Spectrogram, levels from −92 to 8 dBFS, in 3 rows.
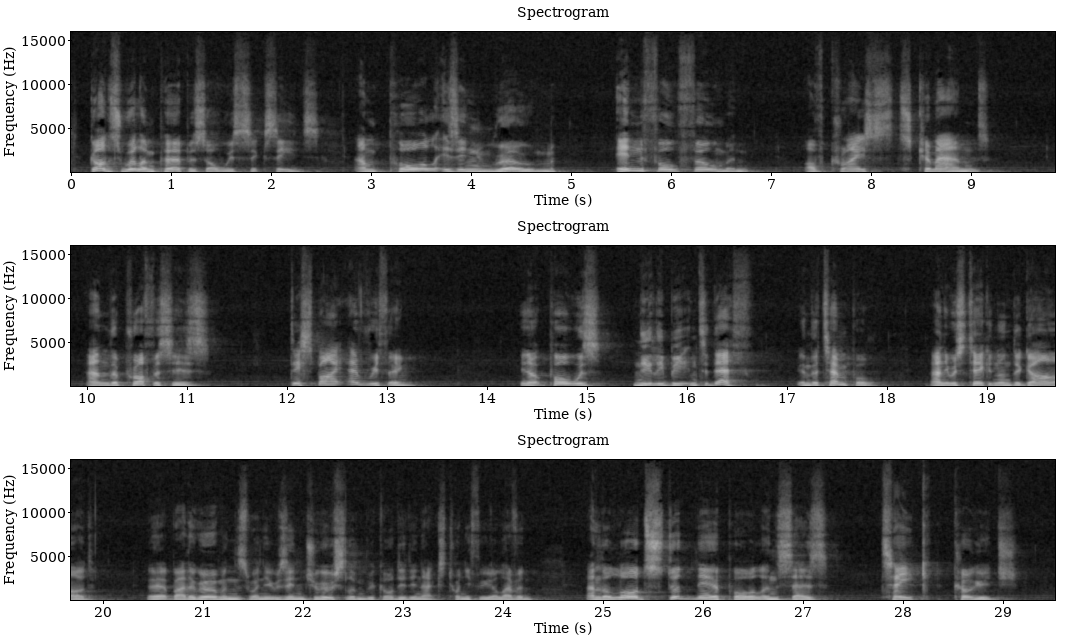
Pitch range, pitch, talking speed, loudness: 130-175 Hz, 150 Hz, 125 wpm, -23 LUFS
